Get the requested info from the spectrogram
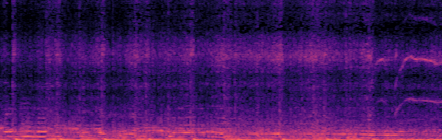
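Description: Electronic dance music played loud through an outdoor DJ sound system, with a heavy bass kick beating about twice a second.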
